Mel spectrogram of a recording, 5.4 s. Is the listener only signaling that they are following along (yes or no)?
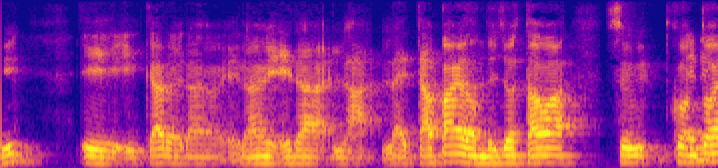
yes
